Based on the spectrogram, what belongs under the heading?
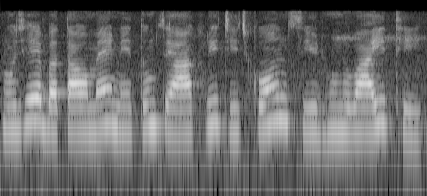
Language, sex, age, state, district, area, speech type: Urdu, female, 18-30, Bihar, Saharsa, rural, read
